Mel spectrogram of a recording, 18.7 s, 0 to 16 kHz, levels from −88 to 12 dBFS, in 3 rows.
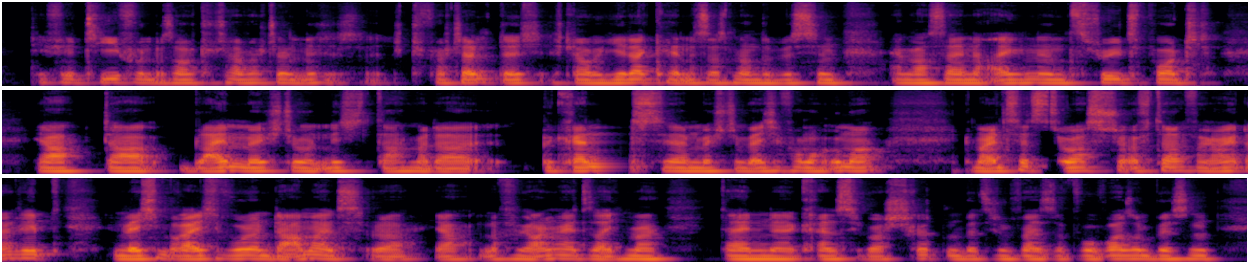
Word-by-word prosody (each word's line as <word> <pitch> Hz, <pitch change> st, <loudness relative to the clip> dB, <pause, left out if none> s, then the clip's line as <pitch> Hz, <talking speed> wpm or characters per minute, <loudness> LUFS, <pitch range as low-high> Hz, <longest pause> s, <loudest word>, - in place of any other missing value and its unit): Definitiv 115 Hz, +1 st, -4 dB
und 105 Hz, -2 st, -3 dB
ist -, -, -6 dB
auch 100 Hz, 0 st, 0 dB
total 100 Hz, +1 st, -5 dB
verständlich 105 Hz, 0 st, -2 dB
es -, -, -13 dB
i -, -, -16 dB
verständlich. 100 Hz, 0 st, -1 dB
Ich 105 Hz, -, -11 dB
glaube, 95 Hz, -1 st, -1 dB
jeder 105 Hz, +2 st, +3 dB
kennt 100 Hz, -, -2 dB
es, 100 Hz, -, -1 dB
dass 95 Hz, +1 st, -3 dB
man 100 Hz, -1 st, -1 dB
so 100 Hz, -, -2 dB
'n -, -, -5 dB
bisschen 100 Hz, 0 st, -1 dB, 0.2 s
einfach 100 Hz, -1 st, -1 dB
seinen 100 Hz, 0 st, +1 dB
eigenen 100 Hz, +1 st, 0 dB
Sweet 105 Hz, +2 st, -1 dB
Spot, 105 Hz, 0 st, -1 dB, 0.5 s
ja, 100 Hz, -1 st, +3 dB
da 100 Hz, -1 st, +1 dB
bleiben 110 Hz, +1 st, +4 dB
möchte 100 Hz, 0 st, +3 dB
und 95 Hz, -, -1 dB
nicht, 100 Hz, -1 st, -2 dB
sage 95 Hz, +2 st, -2 dB
mal, 105 Hz, -, 0 dB
da 90 Hz, -1 st, 0 dB, 0.3 s
begrenzt 110 Hz, +2 st, +2 dB
werden 100 Hz, -2 st, +2 dB
möchte, 100 Hz, +1 st, -1 dB
in -, -, -3 dB
welcher 100 Hz, +3 st, +1 dB
Form 105 Hz, -2 st, +1 dB
auch 100 Hz, -, -3 dB
immer. 105 Hz, -1 st, +1 dB, 0.4 s
Du -, -, -11 dB
meinst 95 Hz, +2 st, +4 dB
jetzt -, -, +1 dB
du -, -, +7 dB
hast 105 Hz, -1 st, +2 dB
schon -, -, -1 dB
öfter 100 Hz, +3 st, 0 dB
in -, -, +4 dB
der -, -, -8 dB
Vergangenheit 105 Hz, +1 st, +1 dB
erlebt. 130 Hz, +1 st, 0 dB, 0.2 s
In 100 Hz, -, -4 dB
welchem 100 Hz, +1 st, +6 dB
Bereich 100 Hz, +2 st, +4 dB
wurde 110 Hz, +1 st, +4 dB
denn 100 Hz, -, 0 dB
damals, 105 Hz, -2 st, +2 dB
oder 90 Hz, +1 st, -2 dB
ja, 90 Hz, +1 st, -2 dB
in 100 Hz, -, -13 dB
der 95 Hz, -, -4 dB
Vergangenheit, 100 Hz, +3 st, 0 dB
sage 90 Hz, -3 st, +1 dB
ich 100 Hz, -, -5 dB
mal, 95 Hz, -1 st, +2 dB, 0.3 s
deine 100 Hz, -1 st, +2 dB
Grenze 95 Hz, 0 st, -1 dB
überschritten, 100 Hz, +2 st, -3 dB
beziehungsweise 95 Hz, -1 st, -3 dB
wo 100 Hz, -1 st, 0 dB
war 105 Hz, -1 st, +3 dB
so 105 Hz, -, +3 dB
'n 100 Hz, -, 0 dB
bisschen 100 Hz, 0 st, 0 dB
100 Hz, 240 wpm, -26 LUFS, 95-105 Hz, 0.5 s, du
